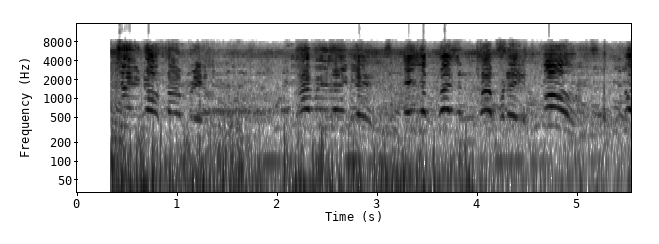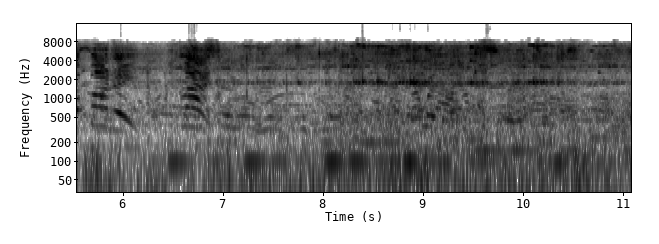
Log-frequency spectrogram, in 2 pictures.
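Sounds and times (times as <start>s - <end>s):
wind rumble on microphone: 0.4s - 11.0s.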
